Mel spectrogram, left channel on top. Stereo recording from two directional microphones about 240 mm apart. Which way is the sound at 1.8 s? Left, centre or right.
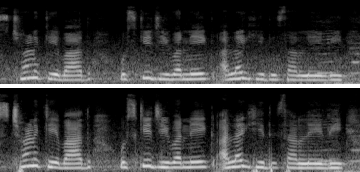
Right.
